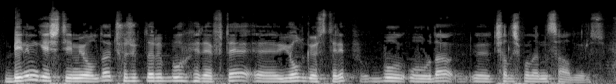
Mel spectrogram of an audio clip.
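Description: A male sports coach talks in an interview. His voice is on the higher side, with slight noise behind. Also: moderate pace, darkish tone. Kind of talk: interview statement.

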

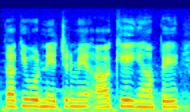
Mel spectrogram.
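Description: A woman in her thirties from Pakistan, a restaurant founder answering interview questions outdoors into a handheld mic, pausing often with fillers. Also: mid-range voice, level tone, darkish tone, soft background music. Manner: hesitant, many fillers, mixes English words. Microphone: handheld mic held by interviewer.

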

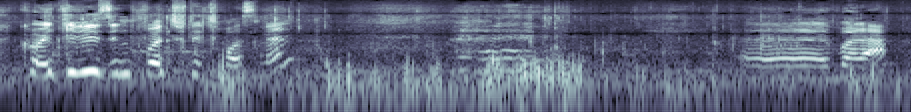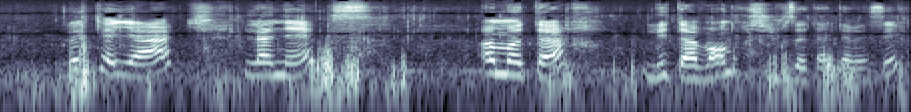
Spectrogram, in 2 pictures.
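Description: A young woman shows off her sailboat in an easygoing, halting way, her voice sitting high. Loud wind and water noise rush over the action-camera recording on an open deck. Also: distant mic. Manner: relaxed, many "euh" fillers, light laughs. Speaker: sailboat owner giving a tour. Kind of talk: casual video tour. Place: sailboat cabin, then open deck outdoors.

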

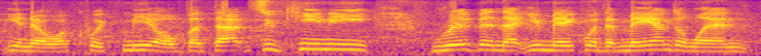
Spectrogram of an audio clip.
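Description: A woman's voice: mid-range voice, slight background noise. A middle-aged woman chef giving a live cooking demonstration on a trade show stage, talking in a chatty, practical way with lots of asides. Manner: chatty, practical, many "you know" asides. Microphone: headset.

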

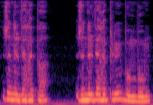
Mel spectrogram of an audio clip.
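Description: A man voicing a sick little boy of seven, frail and wistful, in a high, breathy, fragile voice. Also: fairly even intonation, moderate pace, warm tone, close to an everyday voice.

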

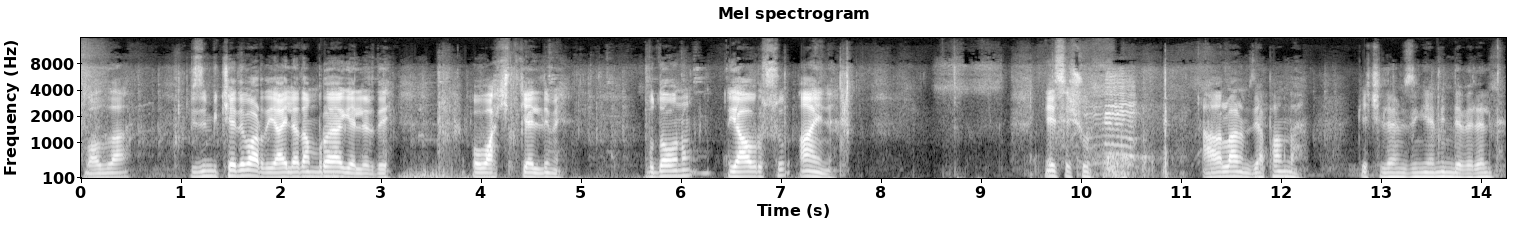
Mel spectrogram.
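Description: A man vlogging from a snowy farm barn, chatting casually to camera while doing chores and cooing at newborn goats, then dropping to soft low chatter. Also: fairly even intonation, moderate pace, pauses often, muffled recording, a little hiss or hum. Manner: coos and baby-talks at animals, rising high and loud; drops to soft, low chatter when explaining. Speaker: village vlogger tending goats.

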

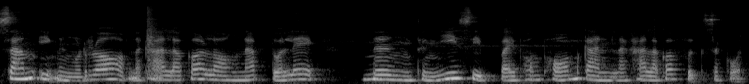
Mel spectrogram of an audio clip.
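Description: A woman teaching English numbers to young children in a recorded online lesson, speaking English with a Thai accent. She talks slowly and patiently, repeating each word and spelling it out letter by letter. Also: a little high, darkish tone. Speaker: primary school English teacher.

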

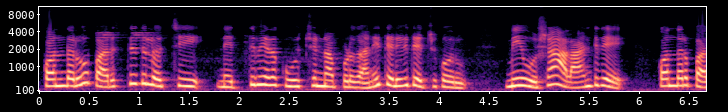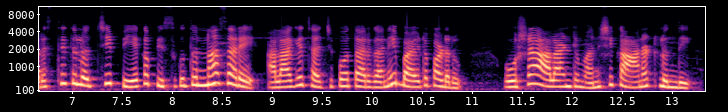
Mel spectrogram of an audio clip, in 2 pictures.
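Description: A woman's voice: high voice, moderate pace, lightly acted. A woman reading the lines of an easygoing, reassuring husband in a storybook narration. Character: man, a calm, joking husband. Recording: slightly dull, lo-fi audio.

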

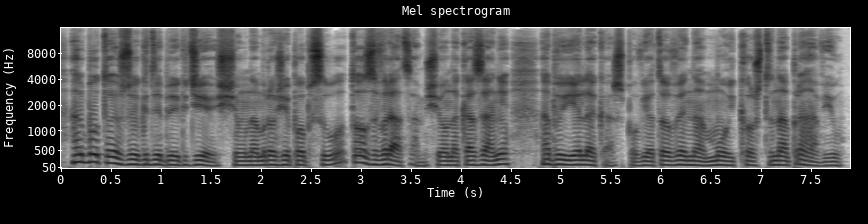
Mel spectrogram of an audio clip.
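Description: A courteous young nobleman's ghost, long parted from his body, as a man reads him, pleading his case with stiff formal humility. The voice sits low and mellow, and this is a storybook telling. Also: close to an everyday voice.

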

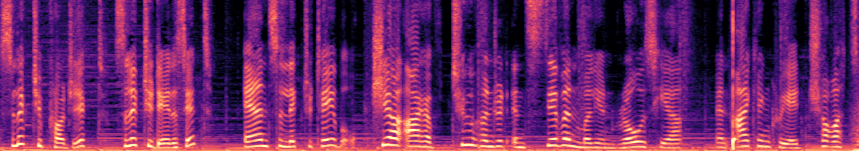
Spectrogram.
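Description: Emphatic woman in her 30s doing a tech explainer, highish voice, music bed under it. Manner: confident, emphatic, opinionated. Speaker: spreadsheet educator and video host. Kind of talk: scripted tech explainer to camera. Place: home studio with shelves behind.

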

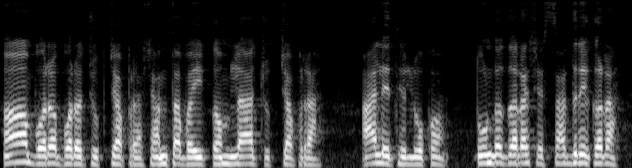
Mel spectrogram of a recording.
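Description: An actor with a Varhadi Marathi accent playing a calm village headman who placates two quarrelling women. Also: medium pitch, a little fast, close to an everyday voice. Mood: placating. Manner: soothing, placating. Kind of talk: village comedy skit.

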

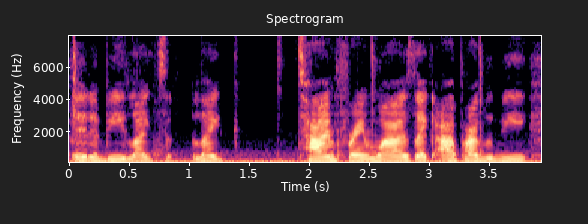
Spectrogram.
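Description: A woman's voice: lowish voice, measured pace, a bit bright. A woman vlogging casually about her new nail salon, candid and rambling, from Pennsylvania. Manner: candid, rambling, uses y'all and like a lot. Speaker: nail tech and salon owner. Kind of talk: casual vlog chat. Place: in a car. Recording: car and street noise behind.

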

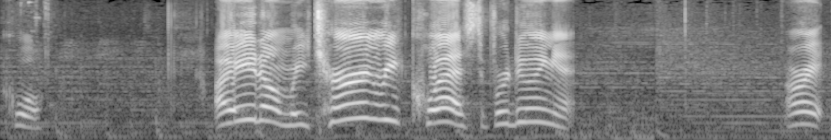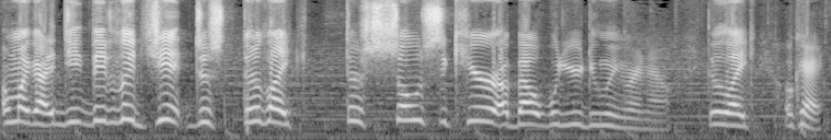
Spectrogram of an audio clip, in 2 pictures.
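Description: A woman talking casually over her own gameplay, excitable and slangy, yelling and laughing at the game. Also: sits high. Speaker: gamer streaming gameplay.

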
